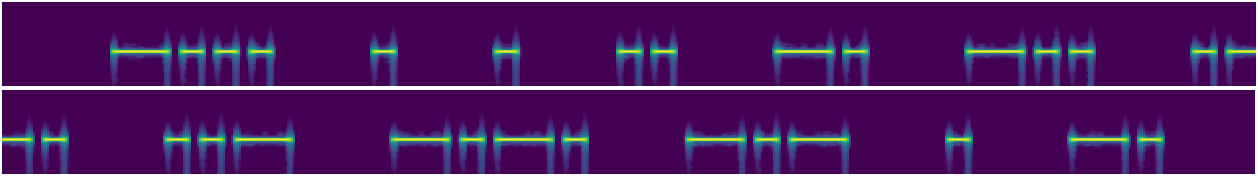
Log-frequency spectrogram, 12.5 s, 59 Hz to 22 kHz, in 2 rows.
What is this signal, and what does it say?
Morse code, heard as a keyed tone, about 14 wpm, spaced as for 10 wpm, 680 Hz. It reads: BEEINDRUCKEN
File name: Morsekurs / Witze / Witz 23. Dezember 2025 50 F70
